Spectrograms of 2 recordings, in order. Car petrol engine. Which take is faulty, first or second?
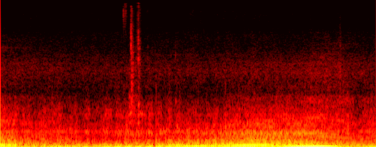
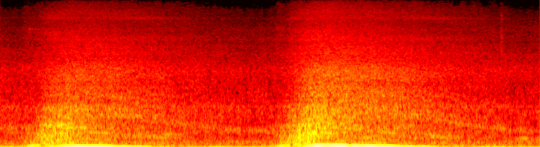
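first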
